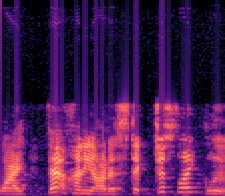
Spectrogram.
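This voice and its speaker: A put-on character voice from a woman, pitched high, delivered at a moderate pace. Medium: read story. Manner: bouncy, playful.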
